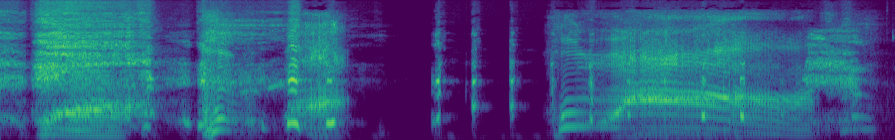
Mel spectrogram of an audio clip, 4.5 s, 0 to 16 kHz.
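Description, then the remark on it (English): A person imitates their parents' 13- or 14-year-old Bernese Mountain Dog choking on food, a bull penis chew, as it swallows the last two inches on the bed: strained, croaky gagging sounds, a few short clicking gulps in the middle, then a long rasping retch. The voice is fairly loud. “like the bull penises, and he will eat like he'll swallow like the last two inches, and then just like like like you just hear choke on it, like on our bed though.”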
